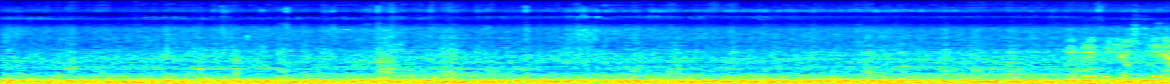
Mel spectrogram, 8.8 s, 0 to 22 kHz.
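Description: Air-cooled engine of a slammed 1965 VW Beetle on the road: a steady, loud low rumble with a continuous throaty drone throughout, with no clear breaks.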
